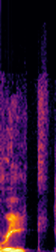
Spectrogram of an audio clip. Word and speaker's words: Reek: I'm Reek. It rhymes with sneak.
